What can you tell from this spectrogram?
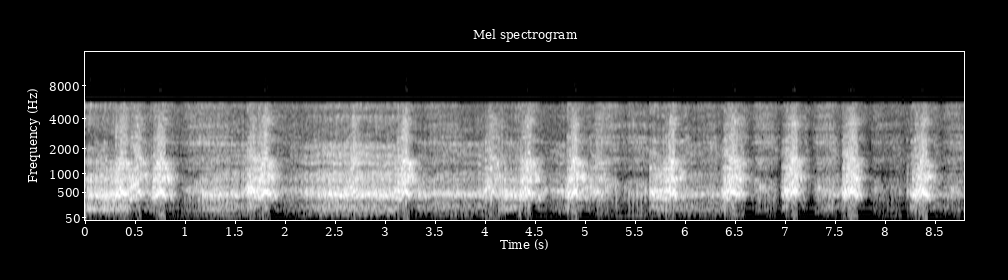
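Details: An angry dog barks harshly and repeatedly, sharp gruff barks roughly every half second to second.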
